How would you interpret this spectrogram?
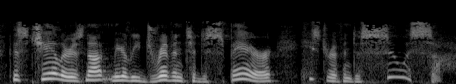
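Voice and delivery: ordinary delivery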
